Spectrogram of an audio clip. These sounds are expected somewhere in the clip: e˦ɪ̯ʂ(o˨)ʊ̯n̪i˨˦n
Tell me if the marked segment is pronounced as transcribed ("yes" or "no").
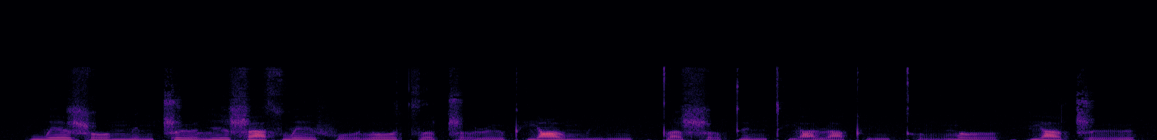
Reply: no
